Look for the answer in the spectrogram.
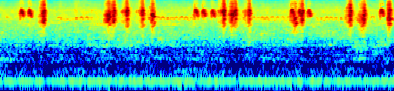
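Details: Swallow chicks being reared, begging with short, high, scratchy chirps in quick clusters of two to four, repeated irregularly over a steady low hum.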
